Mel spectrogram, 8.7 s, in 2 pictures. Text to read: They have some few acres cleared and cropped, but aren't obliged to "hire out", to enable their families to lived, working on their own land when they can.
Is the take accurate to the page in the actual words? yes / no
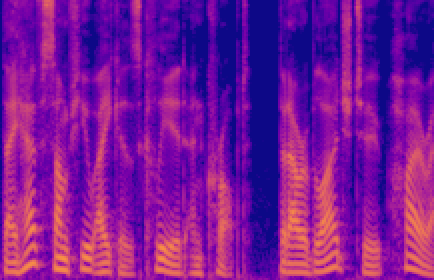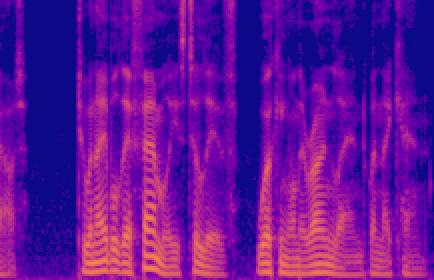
no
